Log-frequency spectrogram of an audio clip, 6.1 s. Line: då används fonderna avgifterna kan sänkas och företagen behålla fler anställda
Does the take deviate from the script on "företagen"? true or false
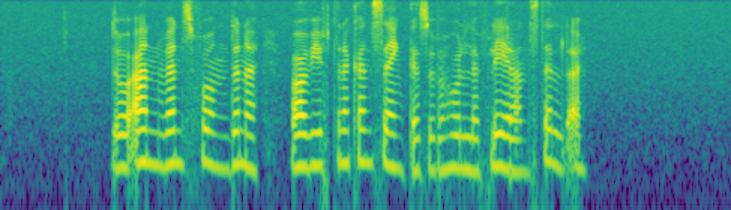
true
